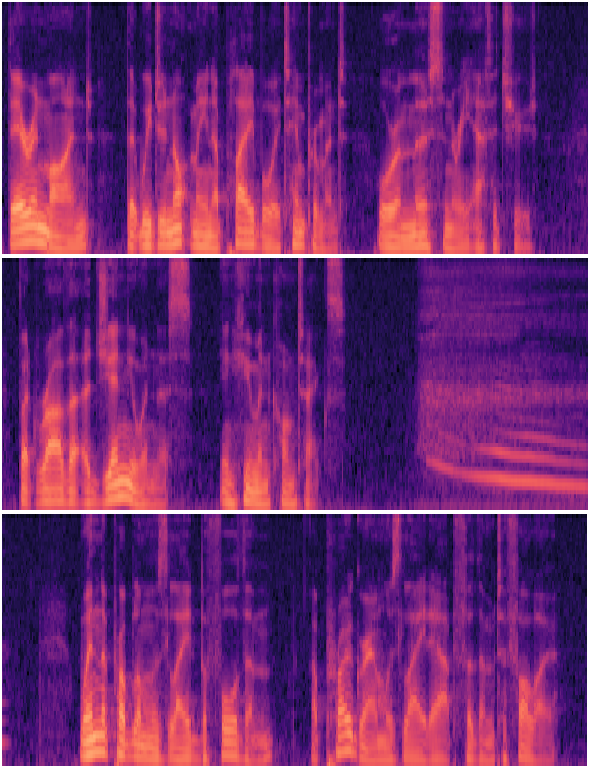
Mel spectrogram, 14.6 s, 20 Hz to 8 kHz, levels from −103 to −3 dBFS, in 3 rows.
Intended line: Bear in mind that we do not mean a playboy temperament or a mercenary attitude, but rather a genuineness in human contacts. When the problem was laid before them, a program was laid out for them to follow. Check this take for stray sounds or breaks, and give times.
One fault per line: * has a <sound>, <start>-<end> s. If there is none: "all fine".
* has a sigh, 8.3-9.9 s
